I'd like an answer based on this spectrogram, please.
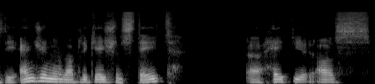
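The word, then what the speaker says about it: HATEOAS: engine of application State hate you us for sure it's a weird pronunciation it sounds like somebody hates something but I don't know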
